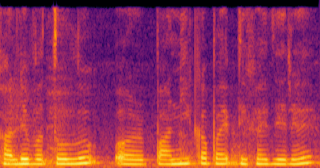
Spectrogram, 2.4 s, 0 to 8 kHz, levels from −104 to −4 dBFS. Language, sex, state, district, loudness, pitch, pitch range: Hindi, female, Arunachal Pradesh, Longding, -15 LUFS, 225 Hz, 220-240 Hz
